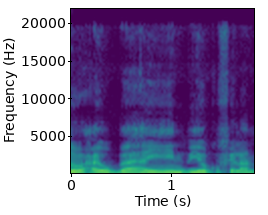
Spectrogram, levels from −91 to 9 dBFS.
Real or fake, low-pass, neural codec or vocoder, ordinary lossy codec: real; 19.8 kHz; none; none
